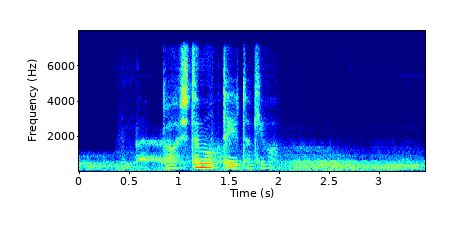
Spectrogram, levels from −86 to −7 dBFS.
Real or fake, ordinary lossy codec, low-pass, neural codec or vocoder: fake; none; 7.2 kHz; codec, 16 kHz in and 24 kHz out, 0.8 kbps, FocalCodec, streaming, 65536 codes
